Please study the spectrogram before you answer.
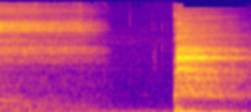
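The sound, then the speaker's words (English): A deep, hissing breath during a guided breathing exercise fades into a brief silence. A second strong breath then starts abruptly and stays loud and airy until the end. “let's do that one more time.”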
